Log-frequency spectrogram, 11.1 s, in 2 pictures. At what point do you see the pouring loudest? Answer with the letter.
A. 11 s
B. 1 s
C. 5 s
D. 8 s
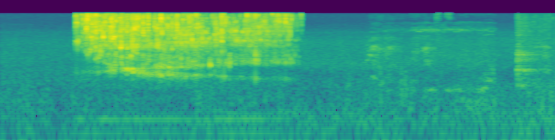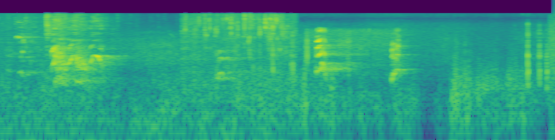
B.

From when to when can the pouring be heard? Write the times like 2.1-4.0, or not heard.
0.8-3.0, 7.3-8.4.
